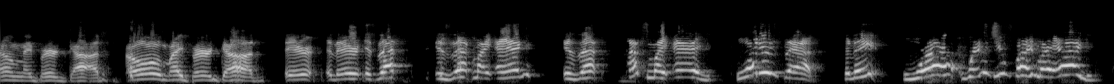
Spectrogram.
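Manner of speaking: cartoon giant bird voice, pitch swooping all over. Speaker voices the bird character Petey: Petey the bird's voice. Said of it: "Is this his voice?".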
